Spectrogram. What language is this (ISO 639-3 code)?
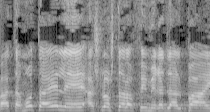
heb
